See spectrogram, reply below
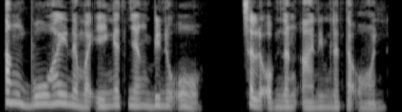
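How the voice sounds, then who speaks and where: A woman's voice: lowish voice, expressive, measured pace, a little mellow, dry recording, clean studio sound. A woman with a Filipino accent reading a scripted romance story as a dramatic narrator.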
